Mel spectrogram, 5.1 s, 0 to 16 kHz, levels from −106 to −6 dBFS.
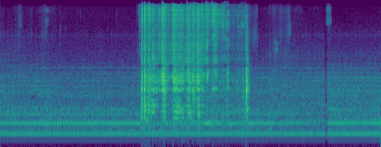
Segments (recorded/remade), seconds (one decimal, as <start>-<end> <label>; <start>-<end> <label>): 0.0-5.1 recorded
